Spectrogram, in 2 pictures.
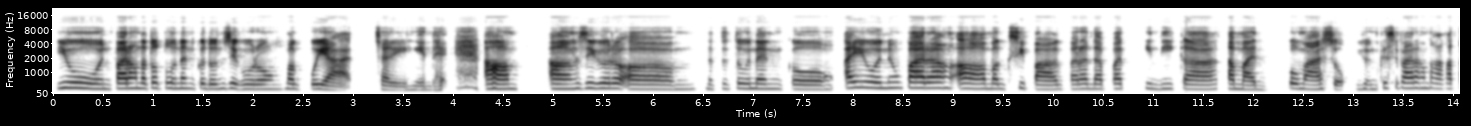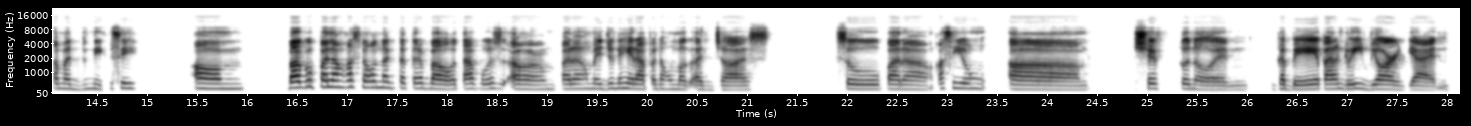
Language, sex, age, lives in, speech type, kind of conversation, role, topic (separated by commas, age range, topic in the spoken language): Filipino, female, 35-39, Philippines, conversation, podcast, guest, Ano ang una mong trabaho at ano ang natutunan mo roon?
